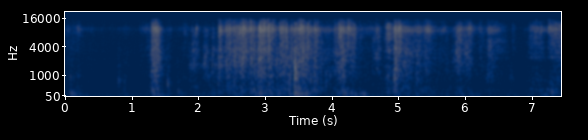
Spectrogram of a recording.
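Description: Irregular rustling and handling noises with a few light clicks, loudest in the middle: hands handling cloth and small items, such as getting the buttons ready to fit.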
